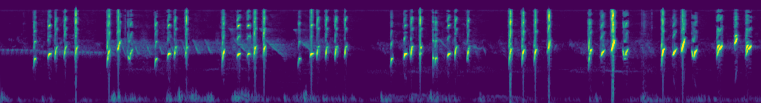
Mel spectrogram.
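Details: Goldfinch (European) in bitbita chatter for encouraging another goldfinch to sing: steady run of twittering chip groups, bright and metallic, broken by sharp clicks and low muffled bumps.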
